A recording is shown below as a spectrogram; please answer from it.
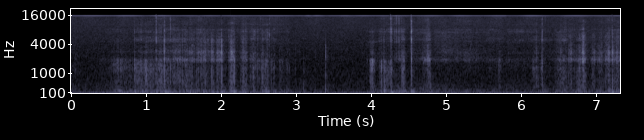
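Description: Short nails scratch the weave of a small, round, flat woven rattan coaster, making dry, raspy bursts of scraping with bright ticking clicks over a steady low rumble. At the end, the coaster is tilted up.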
